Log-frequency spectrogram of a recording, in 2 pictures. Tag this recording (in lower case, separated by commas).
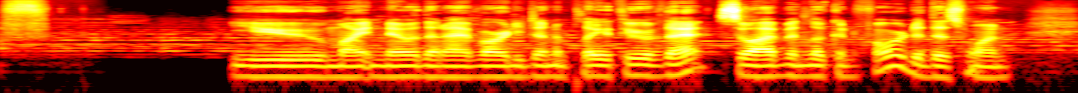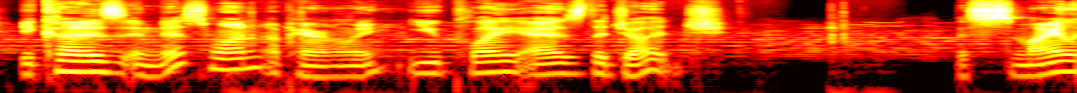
music, speech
